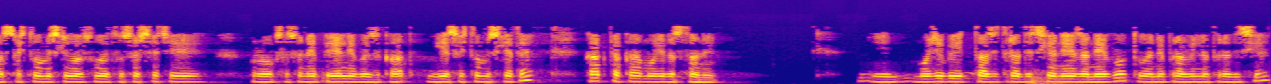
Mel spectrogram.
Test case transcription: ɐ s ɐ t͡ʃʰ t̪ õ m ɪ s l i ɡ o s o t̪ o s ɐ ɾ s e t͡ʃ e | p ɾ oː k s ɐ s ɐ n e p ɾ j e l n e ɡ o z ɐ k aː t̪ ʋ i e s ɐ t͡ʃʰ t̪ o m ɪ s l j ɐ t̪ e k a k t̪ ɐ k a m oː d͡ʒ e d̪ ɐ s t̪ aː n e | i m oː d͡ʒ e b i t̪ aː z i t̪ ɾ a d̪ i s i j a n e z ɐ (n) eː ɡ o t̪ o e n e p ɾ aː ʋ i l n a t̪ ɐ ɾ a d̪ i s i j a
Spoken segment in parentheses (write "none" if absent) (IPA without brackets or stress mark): n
